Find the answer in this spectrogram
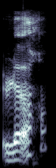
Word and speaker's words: leurs: You will notice that I say no or vos. I don't say nos, vos. I don't pronounce any S. I say no, vos, because you don't pronounce the S, the final S.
